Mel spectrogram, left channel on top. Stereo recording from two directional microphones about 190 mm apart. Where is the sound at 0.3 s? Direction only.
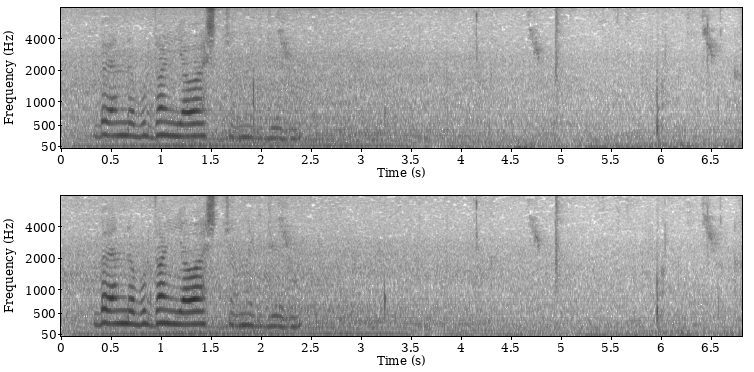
20° right (ahead or behind).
